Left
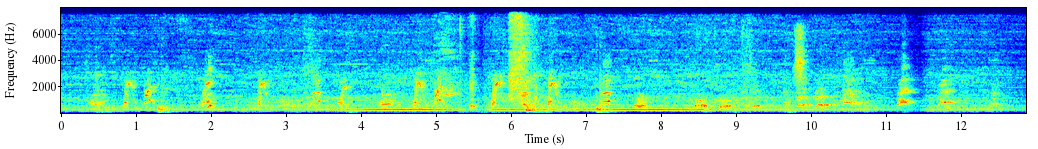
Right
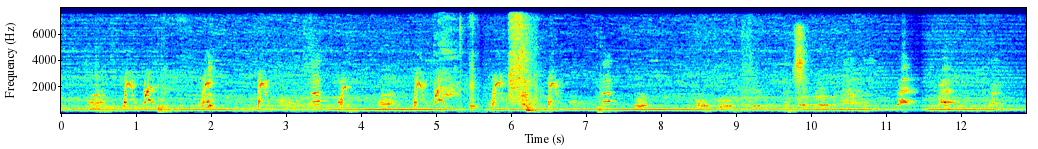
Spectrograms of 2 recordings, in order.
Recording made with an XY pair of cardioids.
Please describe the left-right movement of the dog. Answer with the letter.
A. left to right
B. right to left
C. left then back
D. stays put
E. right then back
C.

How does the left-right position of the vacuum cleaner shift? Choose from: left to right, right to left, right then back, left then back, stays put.
left then back.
